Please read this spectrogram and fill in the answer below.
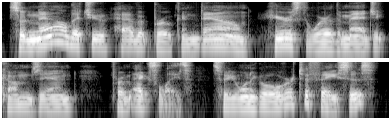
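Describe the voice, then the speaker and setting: Casting: male tutorial host, lowish mellow voice, step-by-step instruction. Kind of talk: step-by-step software tutorial narration.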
